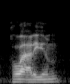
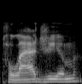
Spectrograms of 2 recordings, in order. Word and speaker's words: Palladium: a contributor to uh palladium if i pronounce it not pelagium but palladium i think it's palladium but please don't quote me on that i've heard it both ways okay where would you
